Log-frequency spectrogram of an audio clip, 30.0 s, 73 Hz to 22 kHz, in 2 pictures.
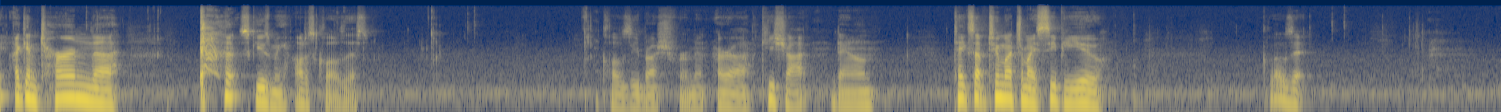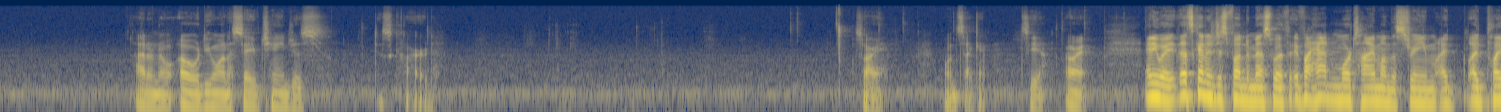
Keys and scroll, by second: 13.7 alt+Tab, 20.1 alt+Tab.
